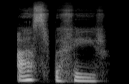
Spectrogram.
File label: Farsi Good evening; Greetings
